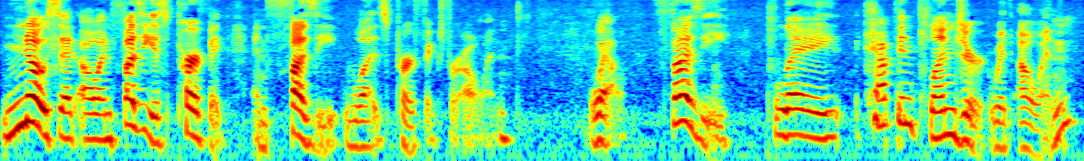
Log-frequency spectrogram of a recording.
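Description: Animated, husky older woman reading a storybook. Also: mid-range voice, takes it slowly. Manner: animated, exaggerated emphasis with asides to the children. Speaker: children's storybook reader. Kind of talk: expressive read-aloud of a picture book for young children. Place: small room at home, indoors.

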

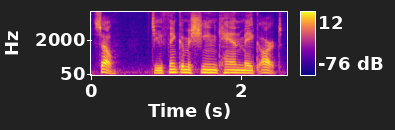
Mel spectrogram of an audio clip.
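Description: A man's voice: medium pitch, fairly even intonation, normal speed, clear, resonant tone, dry recording. A man hosting a scripted podcast interview with a dry, sardonic manner, close on the microphone.

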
